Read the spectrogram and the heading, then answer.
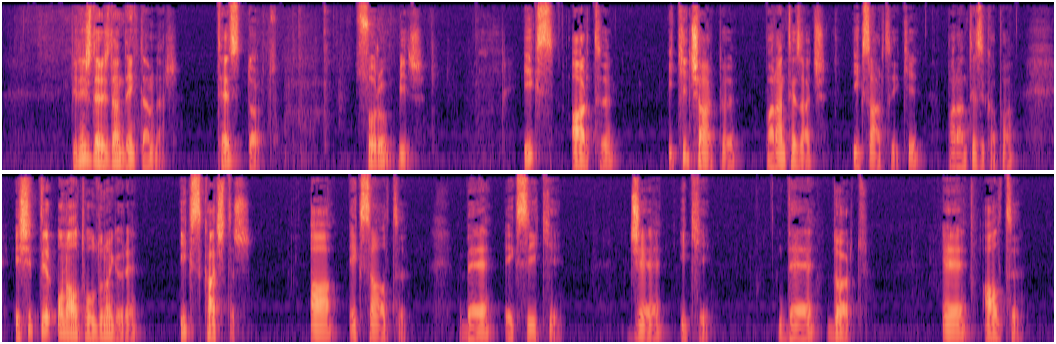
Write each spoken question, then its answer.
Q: X artı 2 çarpı parantez aç, x artı 2 parantezi kapa, eşittir 16 olduğuna göre x kaçtır?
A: Doğru yanıt D şıkkı.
